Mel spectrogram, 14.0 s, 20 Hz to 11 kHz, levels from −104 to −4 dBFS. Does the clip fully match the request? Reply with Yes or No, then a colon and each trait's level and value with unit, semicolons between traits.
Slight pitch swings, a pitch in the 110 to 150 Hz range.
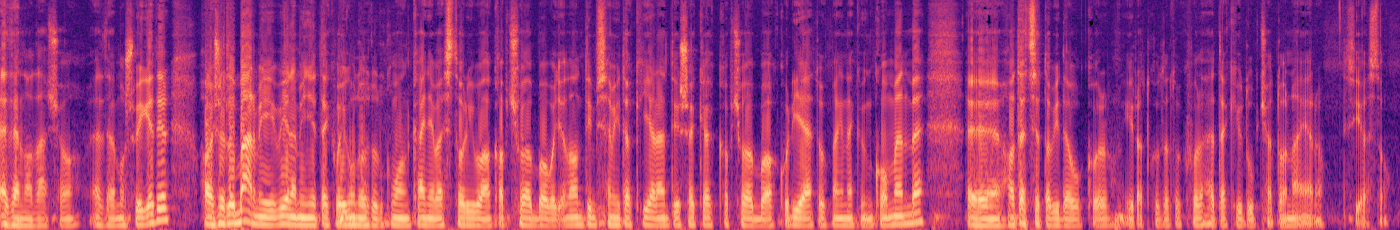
No: narrow, 1.7 semitones; low, 100 Hz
